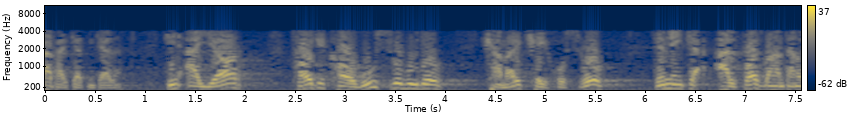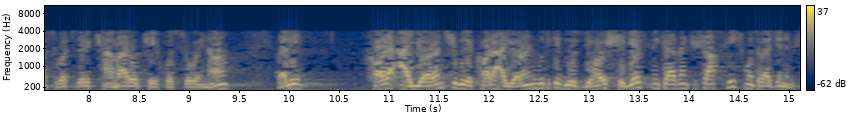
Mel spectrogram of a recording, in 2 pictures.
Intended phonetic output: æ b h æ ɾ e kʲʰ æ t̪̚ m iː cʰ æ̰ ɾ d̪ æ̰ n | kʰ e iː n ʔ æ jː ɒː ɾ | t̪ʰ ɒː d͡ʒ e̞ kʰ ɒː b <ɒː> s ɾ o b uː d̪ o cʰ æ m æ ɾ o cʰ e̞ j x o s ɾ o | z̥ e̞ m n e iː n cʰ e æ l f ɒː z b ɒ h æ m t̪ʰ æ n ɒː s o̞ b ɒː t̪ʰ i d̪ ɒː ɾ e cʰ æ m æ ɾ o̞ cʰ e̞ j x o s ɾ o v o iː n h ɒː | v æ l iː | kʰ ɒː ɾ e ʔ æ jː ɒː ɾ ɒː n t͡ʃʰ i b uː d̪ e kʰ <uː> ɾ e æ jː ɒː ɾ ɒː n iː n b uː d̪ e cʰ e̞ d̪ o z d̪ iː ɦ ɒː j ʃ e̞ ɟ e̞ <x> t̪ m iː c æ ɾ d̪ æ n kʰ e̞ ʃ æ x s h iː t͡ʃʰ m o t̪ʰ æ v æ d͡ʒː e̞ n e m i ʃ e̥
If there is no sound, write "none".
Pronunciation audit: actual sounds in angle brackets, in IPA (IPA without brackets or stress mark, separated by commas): uː, ɒː, f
